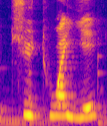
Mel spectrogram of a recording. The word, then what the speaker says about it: tutoyer: Est-ce que vous allez vous voyer ou tutoyer la personne? Pra quem ainda tiver com alguma dúvida de pronúncia, preste atenção. O Y em francês, ele tem um som que equivale a dois Is.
